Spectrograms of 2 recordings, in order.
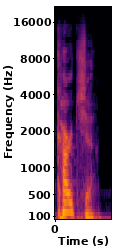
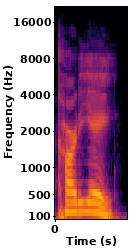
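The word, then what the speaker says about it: Cartier: I said it right karta it's karta not cardier so if I hear you say cardier you're a commoner only commoners pronounce it cardier it's karta come on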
